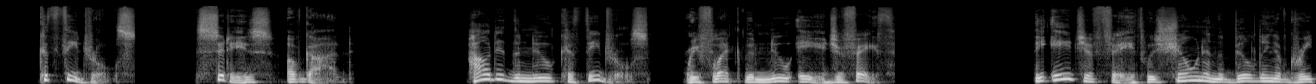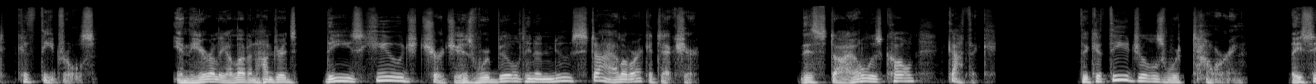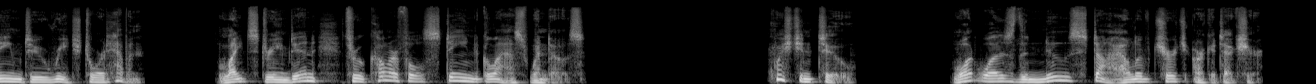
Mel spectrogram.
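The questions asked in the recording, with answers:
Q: What was the new style of church architecture?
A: Gothic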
